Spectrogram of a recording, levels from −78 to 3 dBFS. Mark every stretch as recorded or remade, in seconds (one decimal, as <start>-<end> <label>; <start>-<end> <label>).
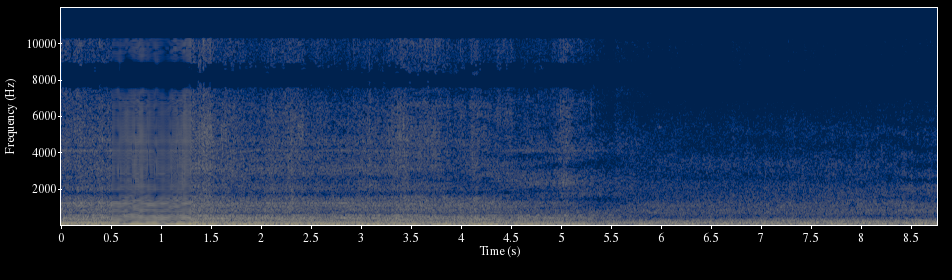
0.0-0.5 recorded; 0.5-1.3 remade; 1.3-8.8 recorded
